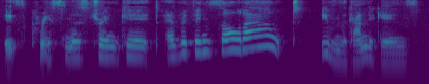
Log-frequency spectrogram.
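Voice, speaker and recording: Woman reading an easygoing teasing guy, husky. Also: mid-range voice, huge pitch swings, normal speed, darkish tone, highs cut off. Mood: resigned.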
